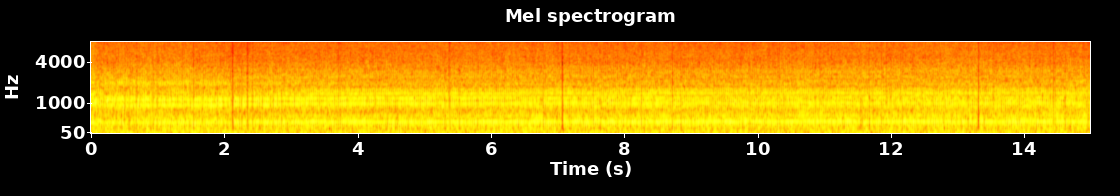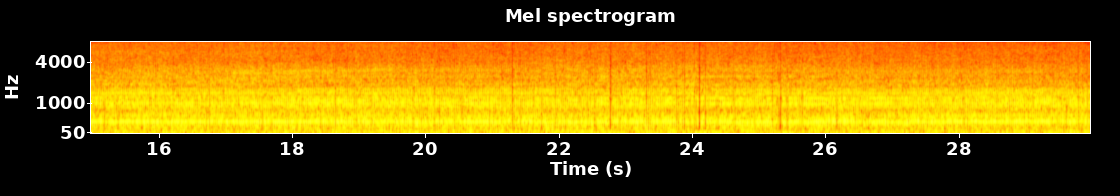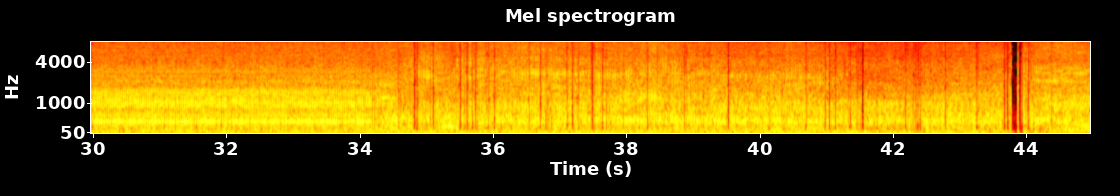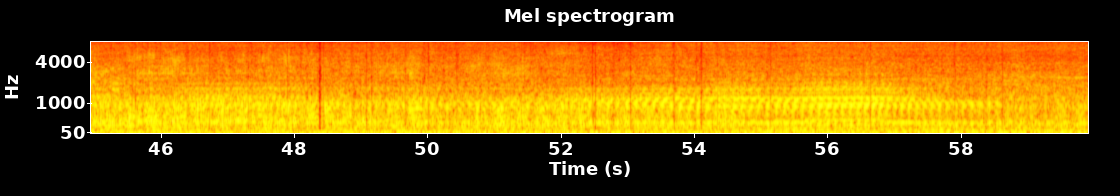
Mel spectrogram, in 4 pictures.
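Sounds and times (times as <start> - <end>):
motorcycle engine at high revs: 0.0 - 59.9
wind rush: 33.4 - 55.7.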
